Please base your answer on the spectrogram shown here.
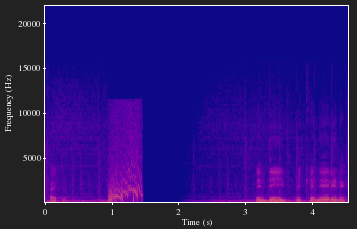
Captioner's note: needle scratching across a record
